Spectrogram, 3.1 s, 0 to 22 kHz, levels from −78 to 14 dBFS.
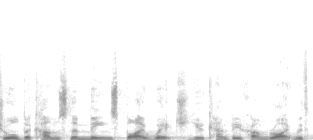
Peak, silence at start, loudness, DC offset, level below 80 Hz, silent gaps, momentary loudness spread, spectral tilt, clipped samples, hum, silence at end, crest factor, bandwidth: -20 dBFS; 0 s; -37 LUFS; under 0.1%; -76 dBFS; none; 7 LU; -4.5 dB/octave; under 0.1%; none; 0.05 s; 16 dB; 14.5 kHz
